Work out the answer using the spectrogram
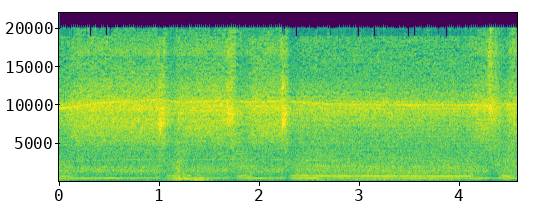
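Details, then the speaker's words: Electrolux Z1910 self-propelled vacuum, a broken project being revived, whose single wheel is not self-propelling: steady, even motor hum with constant high whine, no surging or rubbing; motor runs okay. "Oh, it runs okay, doesn't it? Yeah."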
